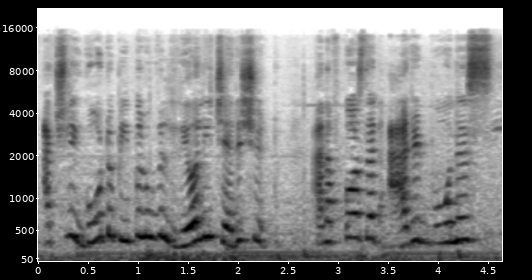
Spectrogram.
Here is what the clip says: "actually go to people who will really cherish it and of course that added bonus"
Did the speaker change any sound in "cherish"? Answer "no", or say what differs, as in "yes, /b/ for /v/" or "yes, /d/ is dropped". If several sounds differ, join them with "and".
no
